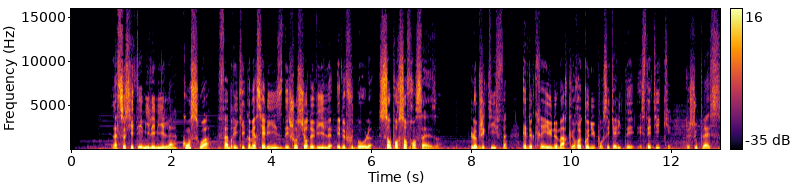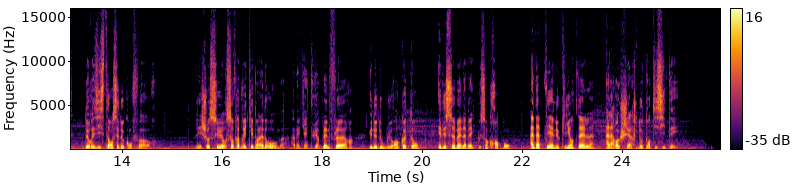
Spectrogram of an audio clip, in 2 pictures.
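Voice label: French, male, corporate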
